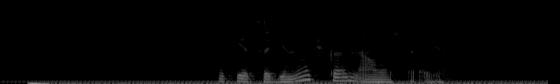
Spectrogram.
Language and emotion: Russian, sad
